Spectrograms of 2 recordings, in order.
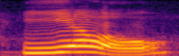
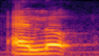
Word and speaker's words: yellow: Or people would say yellow, where the y sound could be missing, and you say ello, ello, ello, dirty fellow kind of stuff, which you must have heard many times.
